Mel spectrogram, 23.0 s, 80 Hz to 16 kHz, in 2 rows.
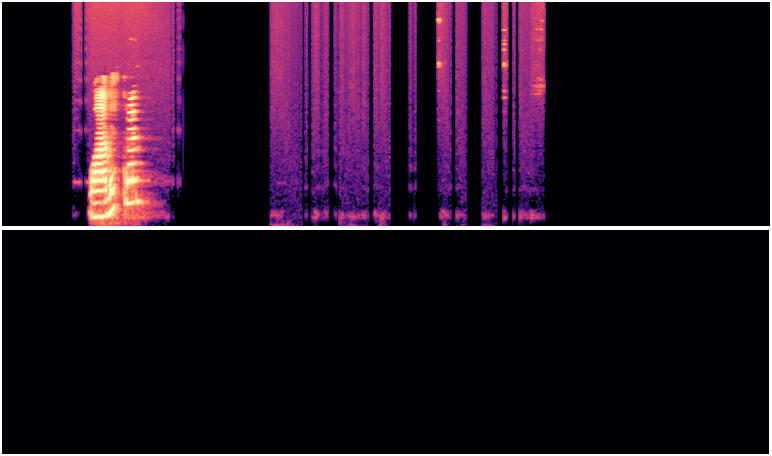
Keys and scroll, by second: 0.9 typing, 16.1 Escape, 18.1 Escape, 18.2-18.6 typing, 18.4 Escape, 20.0 typing.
